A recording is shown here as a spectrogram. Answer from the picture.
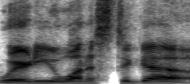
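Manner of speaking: play-acted, called-out mild half-yell. Retelling a marathon moment, shouting back at a golf cart driver: retelling own yell. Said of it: "And I yell".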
